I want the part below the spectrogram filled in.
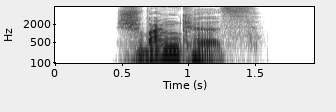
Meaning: strong/mixed nominative/accusative neuter singular of schwank
- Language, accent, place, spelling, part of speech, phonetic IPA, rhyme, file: German, Germany, Berlin, schwankes, adjective, [ˈʃvaŋkəs], -aŋkəs, De-schwankes.ogg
